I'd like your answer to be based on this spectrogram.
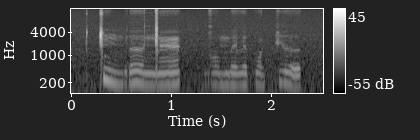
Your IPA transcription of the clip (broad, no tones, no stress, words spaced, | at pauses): ǀũmʊ ɾɜŋ͡ǀæ̃ | ɡɔmɛlɛpɒ kʲə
